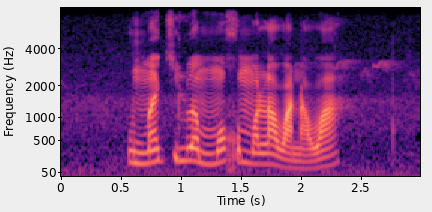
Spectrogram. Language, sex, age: Tswana, male, 23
